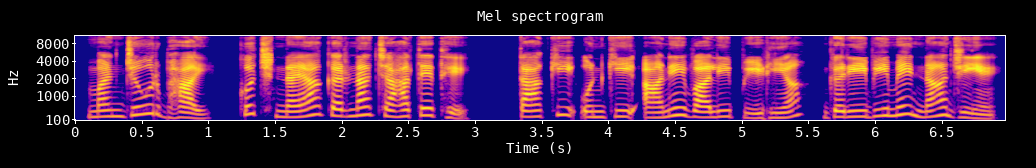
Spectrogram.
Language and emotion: Hindi, neutral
